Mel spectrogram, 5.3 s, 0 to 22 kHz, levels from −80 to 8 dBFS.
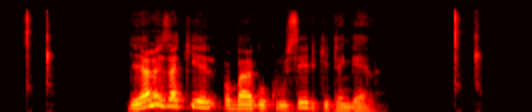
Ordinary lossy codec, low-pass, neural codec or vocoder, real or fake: none; 14.4 kHz; none; real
